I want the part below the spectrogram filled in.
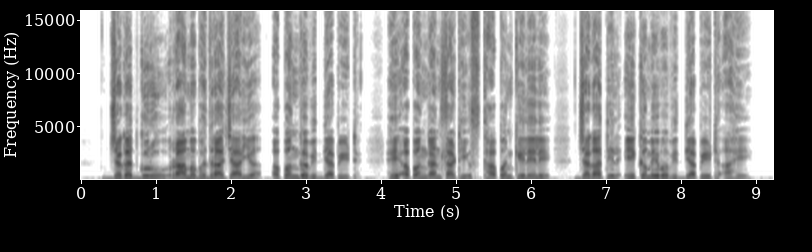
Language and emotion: Marathi, neutral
